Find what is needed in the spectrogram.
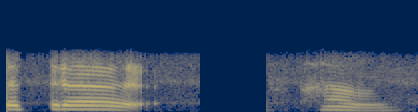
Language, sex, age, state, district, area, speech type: Sanskrit, female, 18-30, Karnataka, Vijayanagara, urban, conversation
